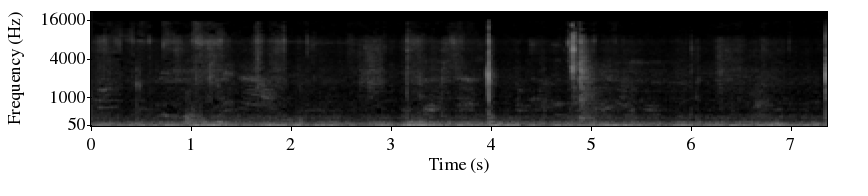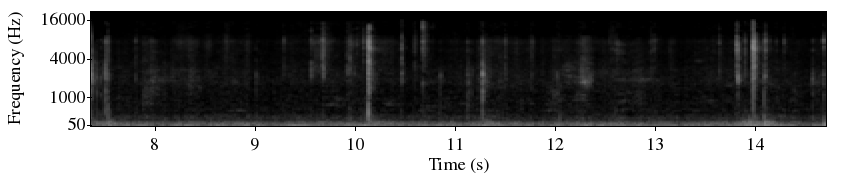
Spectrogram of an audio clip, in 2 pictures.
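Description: Scattered sharp clicks and taps of a cobbler's hand tools working on a stiletto heel and its metal heel pin, over a steady low hum.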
